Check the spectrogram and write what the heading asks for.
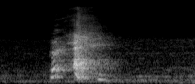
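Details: A single sharp sneeze triggered while dusting, with a short breath in before the burst; ordinary sneeze.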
